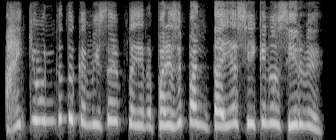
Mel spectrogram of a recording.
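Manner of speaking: high, sing-song valley-girl put-on; mock airhead girl. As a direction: mimic a ditzy girl gushing over a shirt. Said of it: "De que así era, de que te miren".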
